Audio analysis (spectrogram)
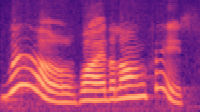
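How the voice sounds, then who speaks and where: Wry, knowing married sister. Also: female voice, high voice, wildly swooping pitch, takes it slowly, exaggerated voice. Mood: wryly amused. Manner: dry, knowing. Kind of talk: 1930s radio acting. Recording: dull 1930s radio recording.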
